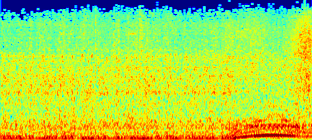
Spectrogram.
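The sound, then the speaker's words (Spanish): A car engine hums steadily on a mountain road as the car pulls out to pass a stopped van, a low engine tone swelling near the end over constant road noise. “Al ver que no se mueve, decide rebasarla.”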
